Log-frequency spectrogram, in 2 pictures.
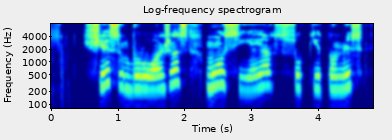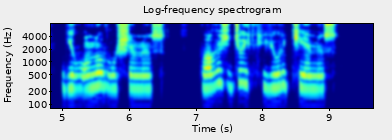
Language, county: Lithuanian, Panevėžys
